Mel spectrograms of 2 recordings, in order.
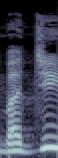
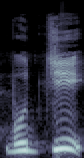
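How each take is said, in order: First: பஜ்ஜி said with a plain "ba" sound, as the aunt says it; wrong name quoted. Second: புஜ்ஜி with a clear "bu", rising at the end; correct name. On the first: Wife quoting the aunt's wrong name பஜ்ஜி with "ba". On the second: Wife correcting the aunt, புஜ்ஜி with a clear "bu". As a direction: stress the "bu" in புஜ்ஜி to set the aunt right. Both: Shown as a demonstration. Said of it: "என் தம்பி பேரு பஜ்ஜி இல்ல".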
